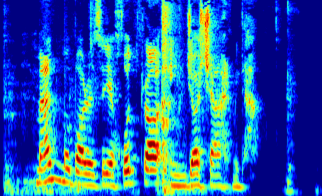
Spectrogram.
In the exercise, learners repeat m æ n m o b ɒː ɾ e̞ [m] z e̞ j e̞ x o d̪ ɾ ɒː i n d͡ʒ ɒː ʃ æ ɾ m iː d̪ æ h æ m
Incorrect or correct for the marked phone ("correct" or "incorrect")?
incorrect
